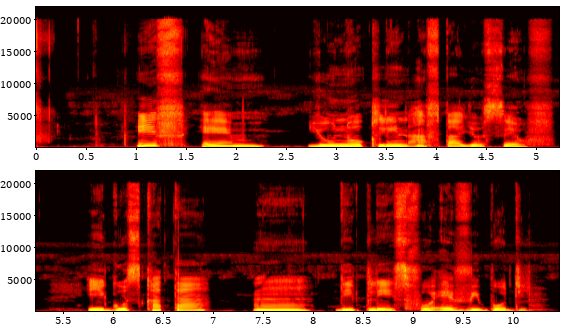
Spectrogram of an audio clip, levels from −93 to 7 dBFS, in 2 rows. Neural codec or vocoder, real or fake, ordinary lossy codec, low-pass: none; real; none; none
